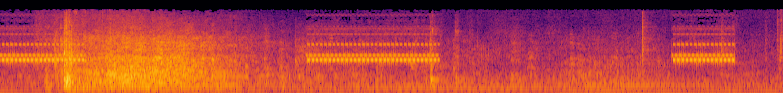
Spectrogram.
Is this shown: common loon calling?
no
